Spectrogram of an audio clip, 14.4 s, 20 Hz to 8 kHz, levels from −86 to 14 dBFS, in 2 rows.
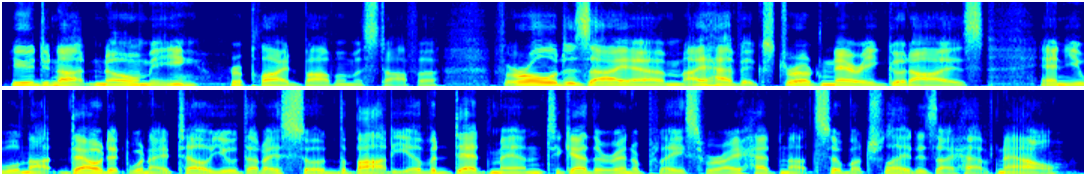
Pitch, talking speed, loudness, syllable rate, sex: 115 Hz, 215 wpm, -23 LUFS, 5.0 syllables/s, male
